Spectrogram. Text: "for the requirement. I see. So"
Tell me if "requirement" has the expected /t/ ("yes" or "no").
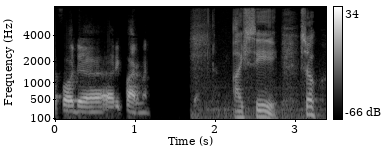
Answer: yes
